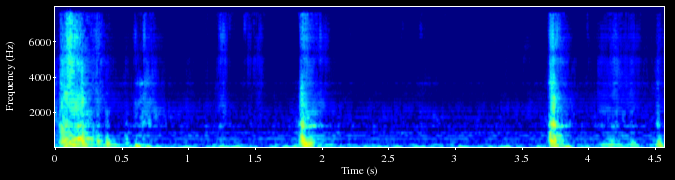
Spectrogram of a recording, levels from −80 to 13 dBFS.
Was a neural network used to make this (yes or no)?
yes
